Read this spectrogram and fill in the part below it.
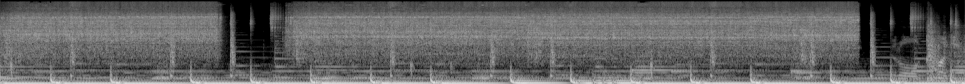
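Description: An electric ratchet whirs and rattles in loud, repeated bursts while driving bolts during work on a V8-swapped Ram 50, each burst ending with a clunk as the bolt seats.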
